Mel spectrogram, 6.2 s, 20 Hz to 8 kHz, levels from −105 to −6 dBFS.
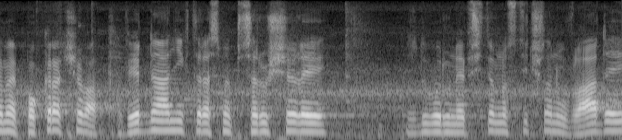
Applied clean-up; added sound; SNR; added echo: none; Fire; 19 dB; none.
